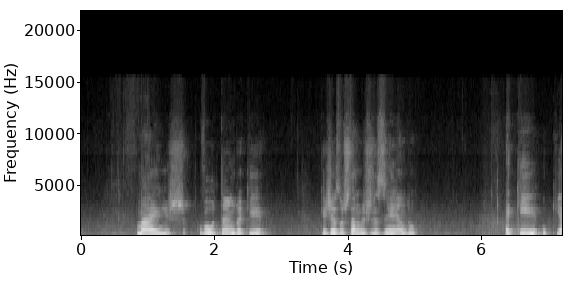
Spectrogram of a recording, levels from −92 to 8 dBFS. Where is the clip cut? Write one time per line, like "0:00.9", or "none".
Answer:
none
